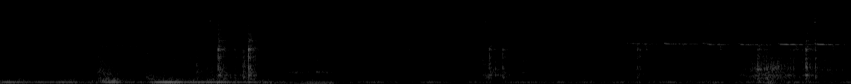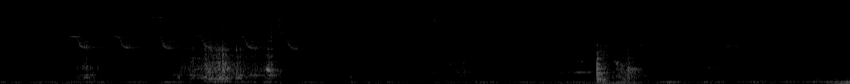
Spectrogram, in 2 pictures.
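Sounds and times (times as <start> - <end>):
faint bird whistling: 5.2 - 8.6.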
